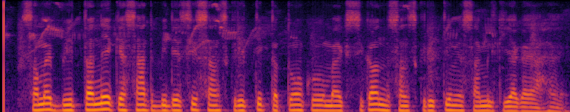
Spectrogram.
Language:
Hindi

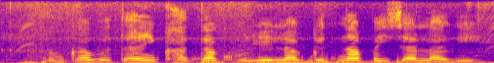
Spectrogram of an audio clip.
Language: Bhojpuri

